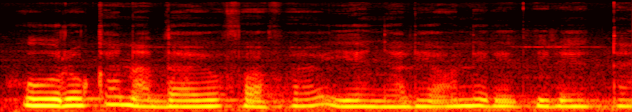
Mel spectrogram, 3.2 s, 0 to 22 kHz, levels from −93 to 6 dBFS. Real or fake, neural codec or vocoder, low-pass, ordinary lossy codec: real; none; 19.8 kHz; none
